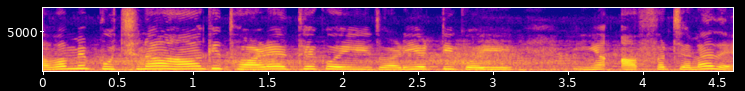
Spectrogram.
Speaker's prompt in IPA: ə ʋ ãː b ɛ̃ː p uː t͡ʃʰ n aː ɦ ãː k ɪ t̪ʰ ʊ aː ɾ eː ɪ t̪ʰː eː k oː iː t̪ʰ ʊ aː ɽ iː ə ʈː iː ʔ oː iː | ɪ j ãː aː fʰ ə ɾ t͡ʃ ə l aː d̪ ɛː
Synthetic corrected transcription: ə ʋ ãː m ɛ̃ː p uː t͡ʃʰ n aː ɦ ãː k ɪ t̪ʰ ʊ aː ɽ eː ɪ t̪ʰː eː k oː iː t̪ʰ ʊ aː ɽ iː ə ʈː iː k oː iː | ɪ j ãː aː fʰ ə ɾ t͡ʃ ə l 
